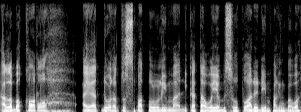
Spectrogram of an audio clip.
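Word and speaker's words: وَيَبْسُطُ: Nah, jadi teman-teman ketika membacakan Albaqarah ayat 245 di kata wayabsu tuh ada di yang paling bawah tuh, maka dia dibacakannya dengan huruf sin, bukan dengan huruf shad.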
